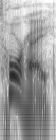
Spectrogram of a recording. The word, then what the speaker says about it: Jorge: Jorge. Jorge. That's what I thought. Jorge. J O R J E in Spanish is always Jorge.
